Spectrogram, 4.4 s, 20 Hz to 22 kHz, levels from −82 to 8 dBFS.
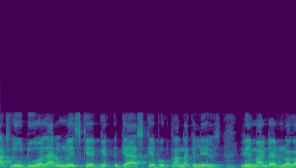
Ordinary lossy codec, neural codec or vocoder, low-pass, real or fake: none; none; 7.2 kHz; real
